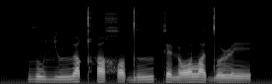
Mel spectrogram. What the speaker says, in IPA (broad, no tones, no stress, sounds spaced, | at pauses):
ð u ʎ ɯː qʰ ɯ χ ɔ d̪ ɯː k ɛ ɳ ɔ lˠ ɛ d̪ o ɭ e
